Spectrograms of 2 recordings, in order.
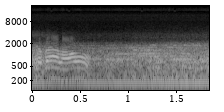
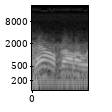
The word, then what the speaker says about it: Calvello: And Cavallo. And Calvello is pronounced.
